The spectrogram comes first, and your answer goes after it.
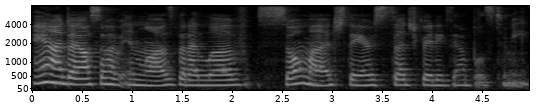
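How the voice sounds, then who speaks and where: A woman with a Western US accent, medium in pitch, at a fairly slow pace. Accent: American, western US. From Utah, US (from age ten; early years Southern California). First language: Spanish. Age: 20s. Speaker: vlogger. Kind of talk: casual Q&A vlog.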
